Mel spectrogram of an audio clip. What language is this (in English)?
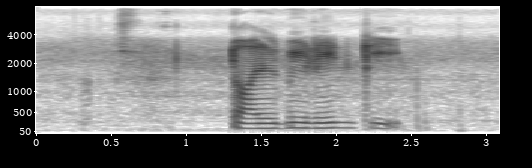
Bangla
